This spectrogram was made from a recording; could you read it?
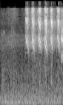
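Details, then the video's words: Female double-collared seedeater calling to stir a male into song. After a short silence comes a run of seven high, evenly spaced chirps, each about a tenth of a second apart. "FÊMEA DE COLEIRO CHAMANDO PARA ESQUENTAR COLEIRO TUI TUI"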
